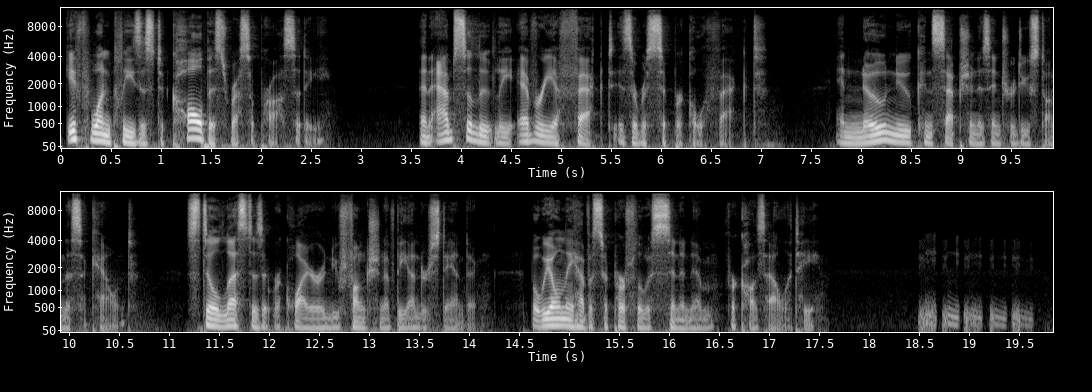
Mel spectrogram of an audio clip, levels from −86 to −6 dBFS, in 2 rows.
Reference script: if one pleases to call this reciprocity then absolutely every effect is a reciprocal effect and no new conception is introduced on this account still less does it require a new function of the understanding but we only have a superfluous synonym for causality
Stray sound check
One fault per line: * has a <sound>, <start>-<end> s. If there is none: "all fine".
* has a laugh, 18.5-19.6 s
